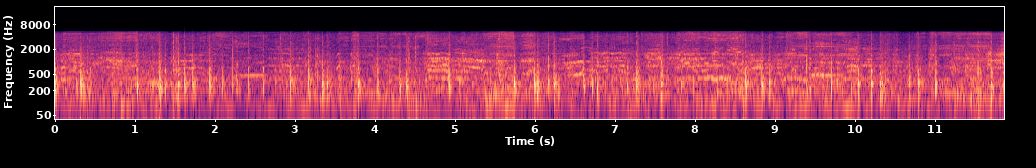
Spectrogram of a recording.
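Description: Fireworks display going off: a dense, irregular stream of bangs and crackles from aerial shells, with music playing underneath.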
